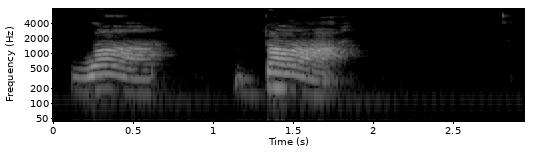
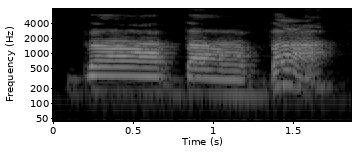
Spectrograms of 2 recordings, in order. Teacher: V uses the top frontal teeth to bounce off the inner bottom lip. It is voiced. Same position as F, just make sure to activate your voice.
